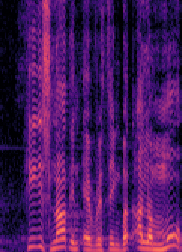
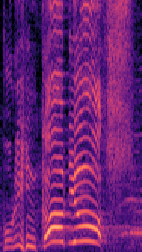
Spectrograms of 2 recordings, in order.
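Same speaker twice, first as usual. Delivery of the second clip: high, raised cry of praise; joyful praise; 9 semitones higher, 6 dB louder, much slower than usual. Acted. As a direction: lift it up high to God, corrected from grumbling. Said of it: "Hindi yung".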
